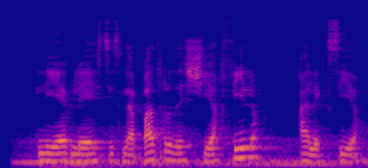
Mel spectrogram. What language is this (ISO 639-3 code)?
epo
